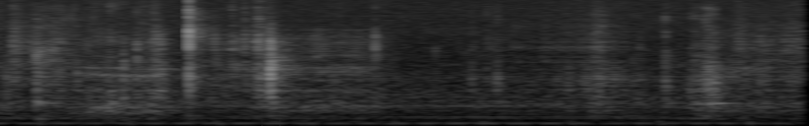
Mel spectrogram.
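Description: Hose fitting being screwed by hand onto a bidet seat's water inlet: light scattered clicks and ticks, with two sharper clicks about a second in.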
